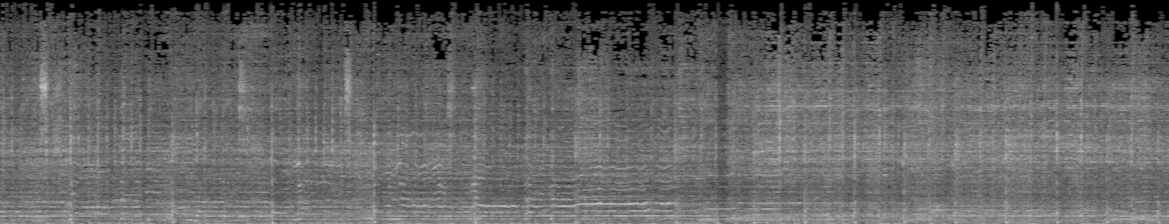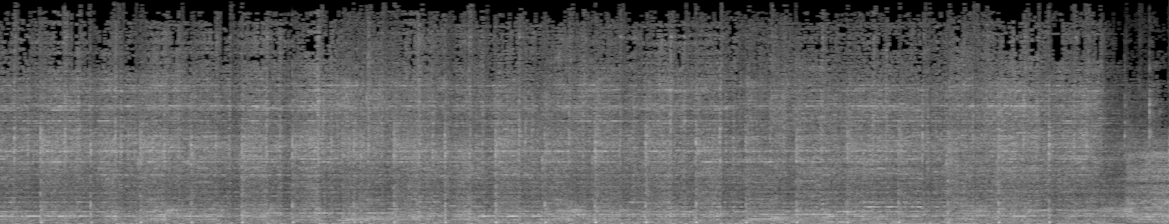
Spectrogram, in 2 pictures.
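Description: A metal band playing live: drum kit with a fast, heavy bass-drum pulse, guitars and a singing voice.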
